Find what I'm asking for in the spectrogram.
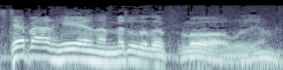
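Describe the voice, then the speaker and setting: An actor playing a smug, mockingly menacing saloon-owning gang boss in a 1940s radio Western, with a drawling delivery. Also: male voice, medium pitch, huge pitch swings, normal speed. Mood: mocking, confident. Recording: muffled, noisy 1940s radio broadcast.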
